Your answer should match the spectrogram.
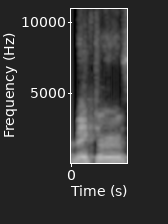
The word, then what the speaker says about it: Richter: Richter, thinking of earthquakes, rhymes with mixture.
